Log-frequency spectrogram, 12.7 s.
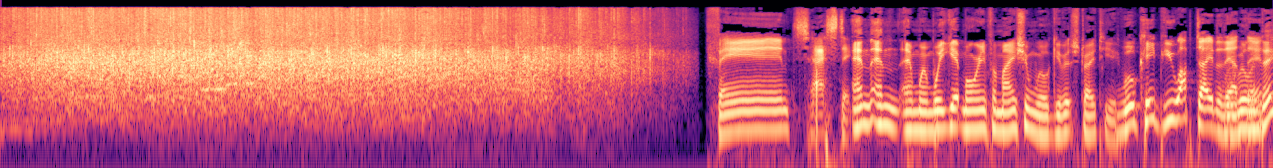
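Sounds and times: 
round of applause: 0.0s - 7.0s
speech: 7.2s - 12.7s.

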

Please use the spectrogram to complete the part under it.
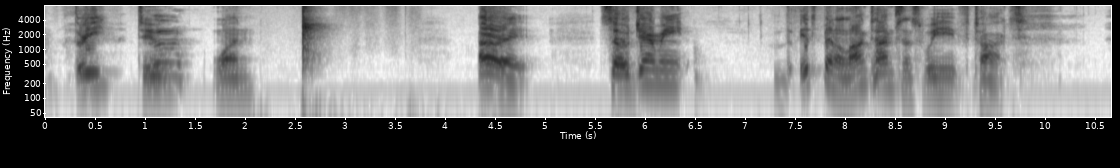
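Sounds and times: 
speech: 0.3s - 2.2s, 4.4s - 4.9s, 5.6s - 6.6s, 7.3s - 9.9s
single sharp hand clap: 2.6s - 3.0s.

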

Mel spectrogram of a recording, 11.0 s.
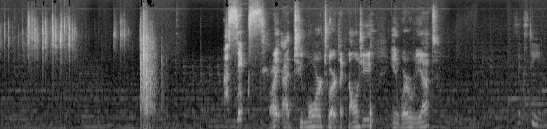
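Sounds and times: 
dice being shaken: 0.0s - 1.6s, 2.2s - 3.4s
speech: 4.8s - 8.8s, 10.6s - 10.9s.

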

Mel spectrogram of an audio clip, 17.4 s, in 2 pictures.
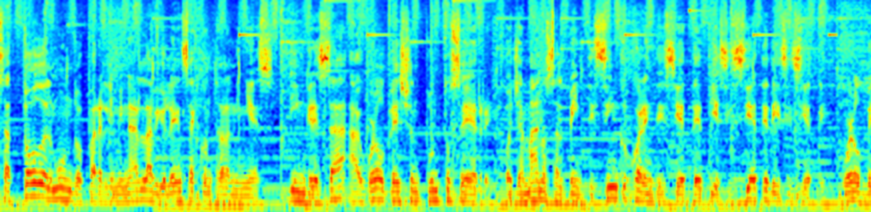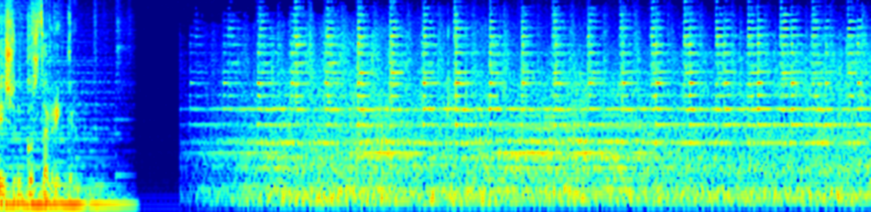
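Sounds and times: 
speech: 0.0s - 9.7s
train horn: 10.6s - 17.2s.

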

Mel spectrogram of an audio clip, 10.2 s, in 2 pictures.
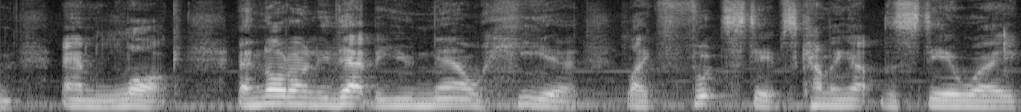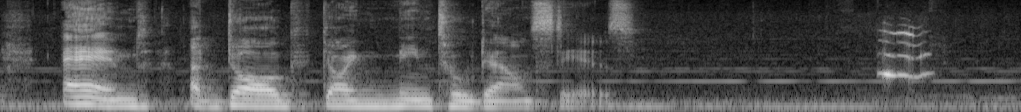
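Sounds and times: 
speech: 0.0s - 8.4s
person imitating a mouse squeak: 9.5s - 9.9s.

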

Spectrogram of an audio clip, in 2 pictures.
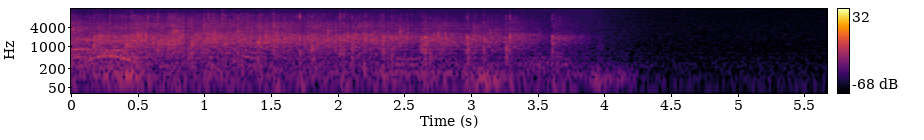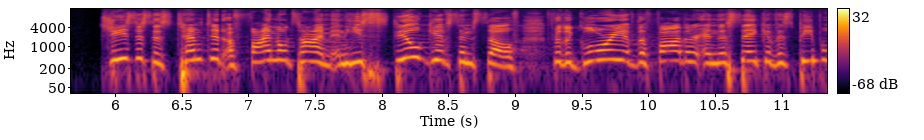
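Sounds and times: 
audience clapping: 0.0s - 3.9s
speech: 6.0s - 11.3s.

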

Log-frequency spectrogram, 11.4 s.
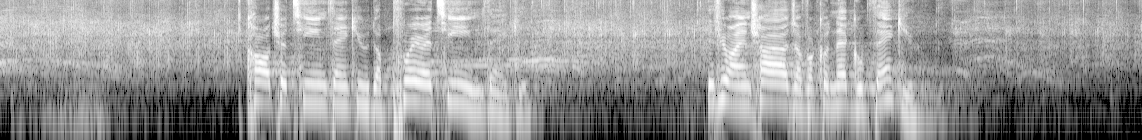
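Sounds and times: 
audience applauding: 0.0s - 3.4s, 4.0s - 8.0s, 9.0s - 11.4s
speech: 2.6s - 5.5s, 7.1s - 9.3s.

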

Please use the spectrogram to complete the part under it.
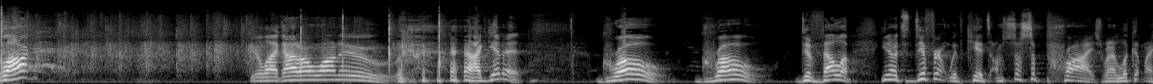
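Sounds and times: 
speech: 0.0s - 0.4s, 2.5s - 5.4s, 6.0s - 11.5s
crowd clapping: 0.0s - 5.1s
laughter: 3.8s - 5.2s.

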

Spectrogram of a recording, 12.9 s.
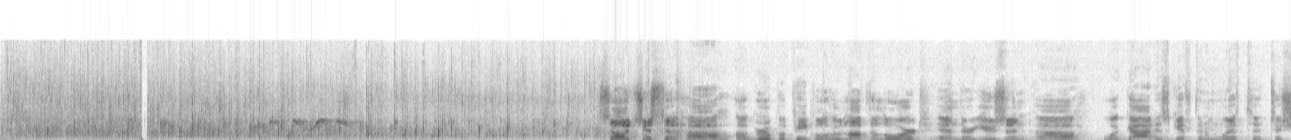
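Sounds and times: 
audience applause: 0.0s - 6.7s
speech: 6.1s - 12.8s.

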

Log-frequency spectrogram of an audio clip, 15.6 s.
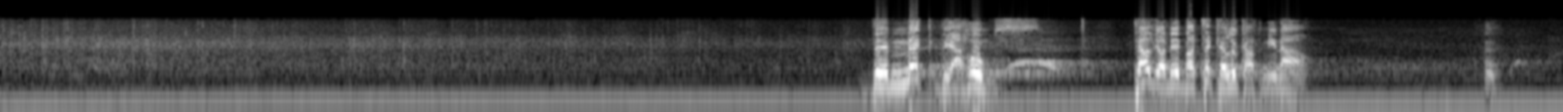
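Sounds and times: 
audience clapping: 0.0s - 9.2s
speech: 8.8s - 10.4s, 11.4s - 13.1s.

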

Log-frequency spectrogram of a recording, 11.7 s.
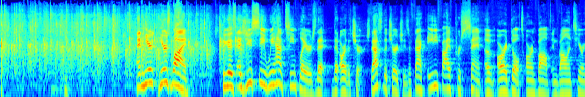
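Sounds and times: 
church congregation clapping honoring a volunteer: 0.0s - 5.1s
speech: 1.3s - 1.5s, 2.7s - 3.8s, 4.4s - 11.6s.

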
